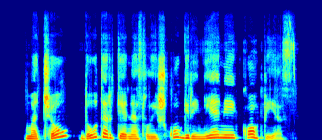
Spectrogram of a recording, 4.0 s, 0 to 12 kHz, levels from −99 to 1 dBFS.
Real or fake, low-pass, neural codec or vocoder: real; 10.8 kHz; none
